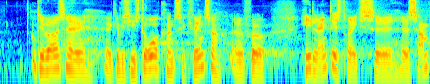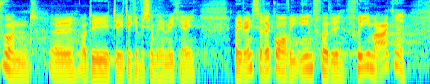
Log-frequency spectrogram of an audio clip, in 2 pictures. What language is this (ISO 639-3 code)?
dan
